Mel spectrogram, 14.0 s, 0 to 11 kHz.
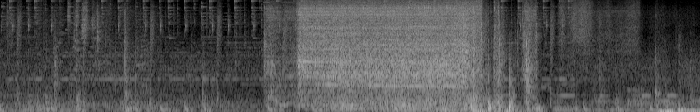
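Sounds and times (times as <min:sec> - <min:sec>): electric drill boring wood: 0:05.3 - 0:10.8.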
